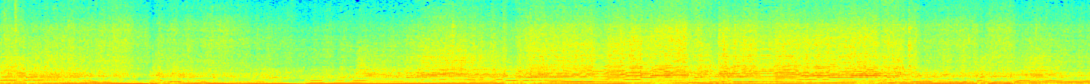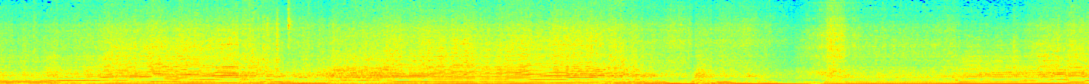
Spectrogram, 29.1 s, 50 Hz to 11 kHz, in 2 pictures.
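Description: Honda K24A inline-four in an EG6 Civic race car, heard from inside the cabin at racing speed. The engine pitch climbs steadily under acceleration and drops sharply several times as the car slows for corners.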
